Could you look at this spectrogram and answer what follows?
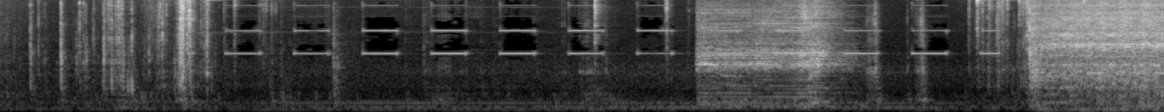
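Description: Tracker cold start after about three weeks of sitting: a few key clicks, then the dashboard warning chime dinging about twice a second. About five seconds in the starter cranks for roughly two and a half seconds with the chime still going, and near the end the engine catches and runs, so the battery still has enough charge to turn it over.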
